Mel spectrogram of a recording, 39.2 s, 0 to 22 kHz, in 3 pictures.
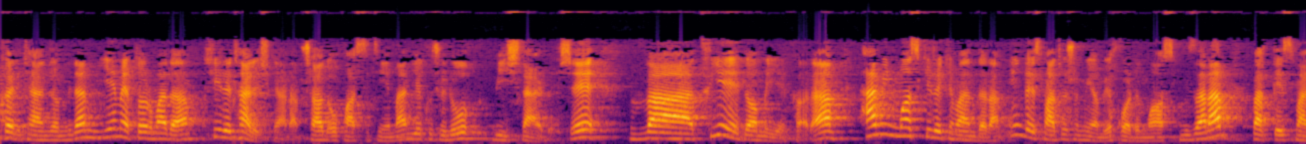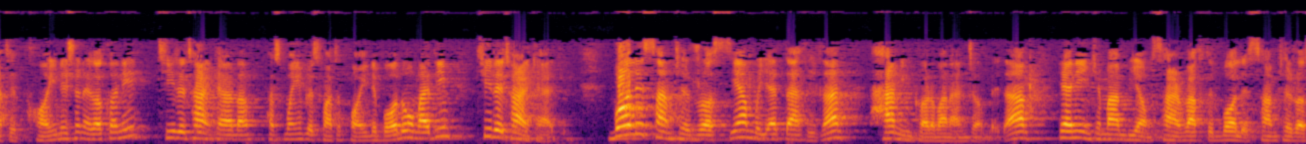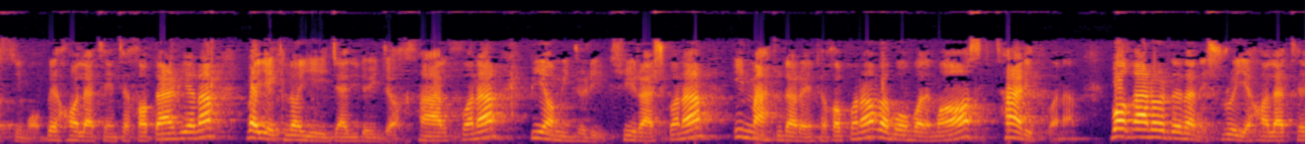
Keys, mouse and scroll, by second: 15.1 alt+scroll down 1, 16.1-16.5 alt+scroll up 2, 17.8 alt+scroll up 1, 21.5 ctrl+click, 22.8 ctrl+d, 25.4 ctrl+click, 26.3 click, 27.4 ctrl+alt+shift+n, 29.2-30.5 drag, 30.7 ctrl+d, 31.9-39.1 ctrl+drag.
